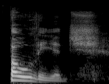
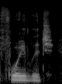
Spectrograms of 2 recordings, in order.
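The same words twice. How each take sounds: First: "Foliage" said as foh-lee-idge, a touch louder; correct pronunciation. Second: "foliage" said as foil-age, with an oi sound; wrong pronunciation. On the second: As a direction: mispronounce "foliage" as foil-idge. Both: Shown as a demonstration. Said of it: "Almost said foliage".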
